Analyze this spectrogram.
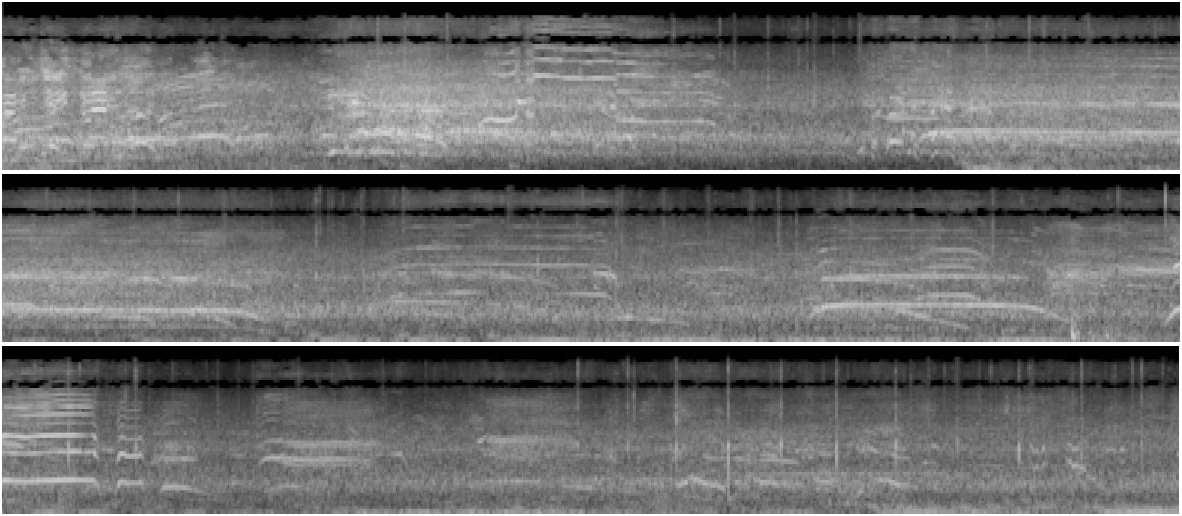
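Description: Men nearby shout and cheer loudly.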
